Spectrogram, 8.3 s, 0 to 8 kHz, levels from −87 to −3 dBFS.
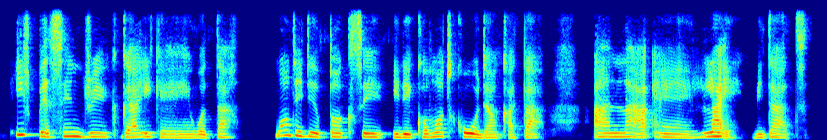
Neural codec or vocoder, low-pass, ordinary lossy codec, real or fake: codec, 24 kHz, 0.9 kbps, WavTokenizer, small release; 7.2 kHz; none; fake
